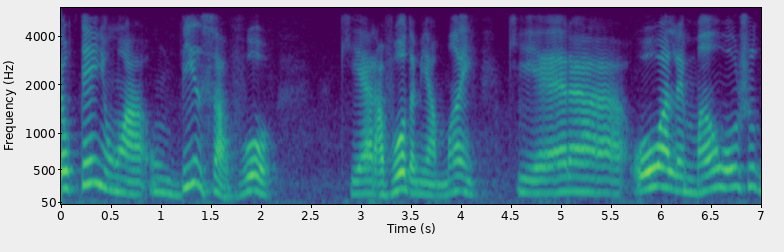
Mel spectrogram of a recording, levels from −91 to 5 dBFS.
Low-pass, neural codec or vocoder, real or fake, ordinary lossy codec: 5.4 kHz; vocoder, 44.1 kHz, 80 mel bands, Vocos; fake; none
